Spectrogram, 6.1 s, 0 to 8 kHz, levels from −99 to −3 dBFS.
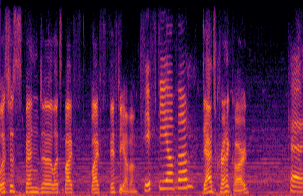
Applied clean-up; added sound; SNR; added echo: none; none; none; none.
